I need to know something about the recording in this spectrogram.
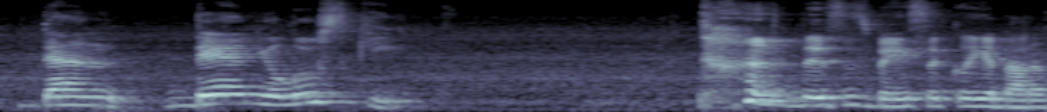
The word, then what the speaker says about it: Danielewski: Mark Danielewski. Danielewski.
